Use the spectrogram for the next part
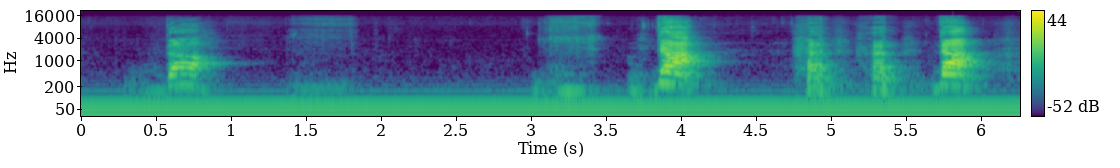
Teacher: se prononce en donnant du bout de la langue au-dessus des dents d'en haut. Da. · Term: la consonne D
